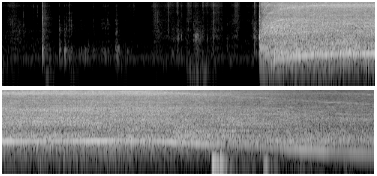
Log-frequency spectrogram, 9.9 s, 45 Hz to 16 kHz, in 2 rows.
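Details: Bosch GWS 22-230 H angle grinder after its broken field was replaced with a secondhand field and the lead was clamped: clean start, smooth steady spin-up and even hold, then a wind-down with no rattle or grinding; it runs normally.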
